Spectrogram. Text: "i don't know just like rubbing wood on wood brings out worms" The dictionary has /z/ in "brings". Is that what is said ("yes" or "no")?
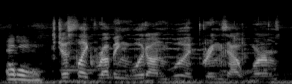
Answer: yes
